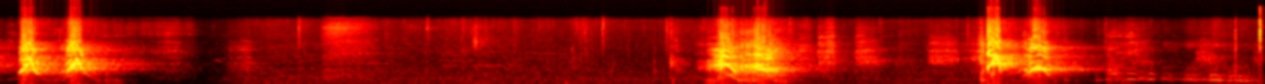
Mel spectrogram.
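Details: Bull terrier at home, barking while its owners tease it by grabbing its paws with their toes: two quick sharp barks at the start, then two louder, harsher bark bursts several seconds apart, with faint voices between them.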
